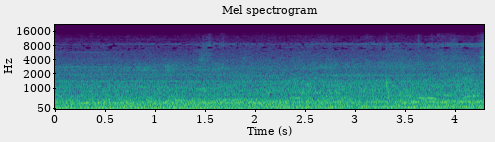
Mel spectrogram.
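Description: Steady low rumble and hum of a tour bus's engine and cabin while it drives across the airport apron.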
